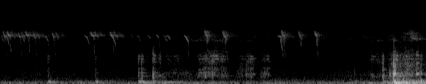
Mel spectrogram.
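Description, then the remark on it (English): Short, high chirping calls of captive crossbills held in cages, including a female in the bottom cage, repeat in an irregular series, sharp little notes over low rumbling background noise, ending in a louder burst of low thumping and rustle. “Some vocalizations of these captives.”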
